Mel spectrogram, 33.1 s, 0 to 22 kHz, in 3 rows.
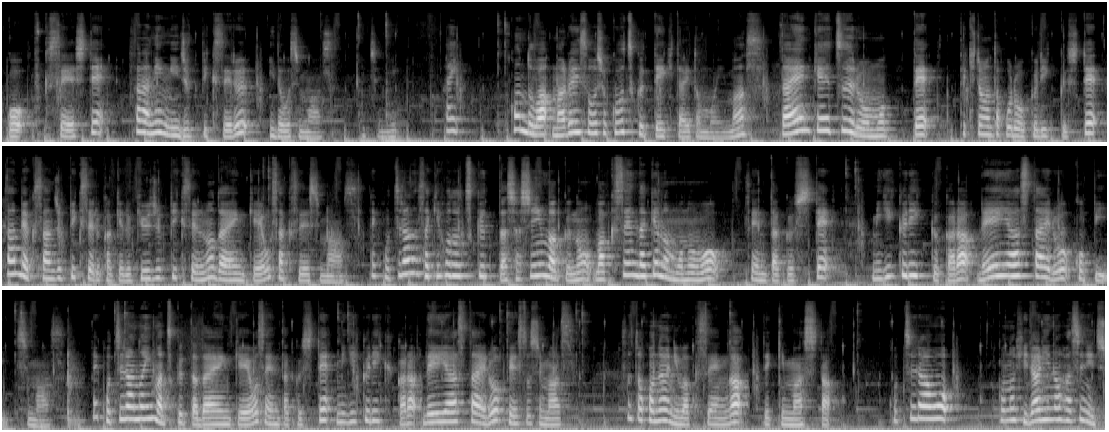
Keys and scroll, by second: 0.4 super+j, 3.5 shift+Left.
